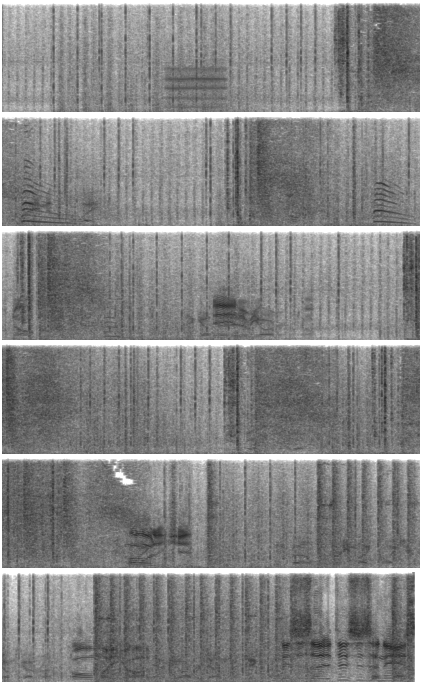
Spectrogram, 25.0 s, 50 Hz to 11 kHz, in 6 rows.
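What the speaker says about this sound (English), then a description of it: "An AC-130. That's what this is." An AC-130 gunship fires in the Call of Duty Modern Warfare campaign: loud repeated cannon booms and bursts of gunfire roll out in irregular volleys, with radio-style voices speaking between shots.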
